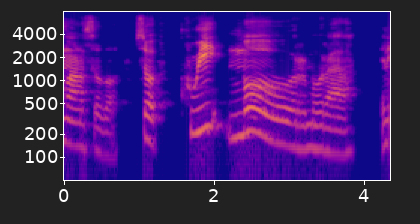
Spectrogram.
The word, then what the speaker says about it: mora: solo so qui more Mora and the accent is on the anti penultimate right Mora Mora and it's a closed though in a stress position you know shooting away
